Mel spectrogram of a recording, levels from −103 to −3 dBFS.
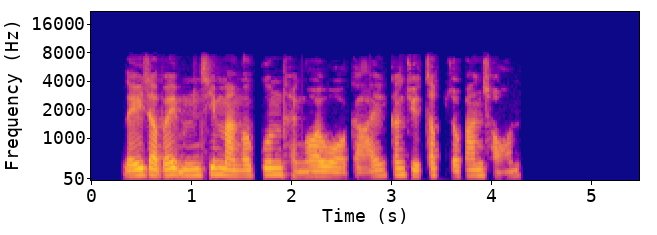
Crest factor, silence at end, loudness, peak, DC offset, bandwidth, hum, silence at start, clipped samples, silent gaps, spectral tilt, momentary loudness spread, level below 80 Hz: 20 dB; 1.2 s; -23 LUFS; -4 dBFS; under 0.1%; 7.8 kHz; none; 0.3 s; under 0.1%; 1.64-1.69 s; -6.5 dB/octave; 9 LU; -64 dBFS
